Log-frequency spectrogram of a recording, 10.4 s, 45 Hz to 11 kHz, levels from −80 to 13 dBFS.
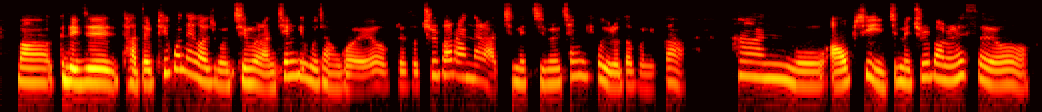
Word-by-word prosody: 막 195 -2 +3
근데 205 -4 +8
이제 185 -2 +7
다들 180 -1 +2
피곤해 315 -1 -1
가지고는 190 -7 0
짐을 185 0 +1
안 150 +1 -2
챙기고 265 -7 -1
잔 180 -6 -6
거예요. 150 +3 -3
그래서 165 -1 -6
출발하는 280 -3 -1
날 220 -3 -5
아침에 195 -2 -6
짐을 185 0 -4
챙기고 270 -2 -6
이러다 160 +1 -1
보니까 160 +3 -9 0.5
한 245 -5 -3
뭐 165 -2 -1
9:00 190 - +3
이쯤에 185 +3 -3
출발을 245 0 -1
했어요. 180 - -2
190 Hz, 330 characters per minute, -21 LUFS, 170-245 Hz, 0.5 s, 근데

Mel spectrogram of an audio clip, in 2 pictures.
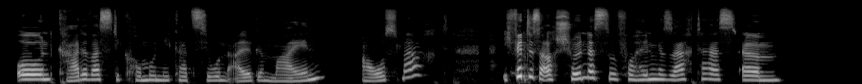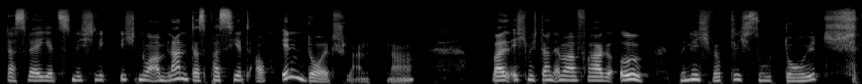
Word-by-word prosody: Und 230 +1 +6
grade, 180 +8 -2
was 225 -1 +4
die 215 - -9
Kommunikation 190 -1 -4
allgemein 165 - -4 0.4
ausmacht. 195 - -5 0.5
Ich - - -6
finde 370 -1 +8
es - - +6
auch 220 +2 +3
schön, 255 +3 +3
dass 300 0 +5
du 250 -3 -3
vorhin 225 0 -1
gesagt 225 +1 -2
hast, 230 -2 0
ähm, 195 -1 +1 0.8
das 180 -1 0
wäre 185 -2 +1
jetzt 175 +3 -2
nicht 190 +1 -6
liegt 210 -1 -10
nicht 225 +1 -6
nur 205 -3 0
am 180 0 -2
Land. 245 +1 +1
Das 180 -1 +2
passiert 195 +2 +1
auch - - -8
in 270 0 +3
Deutschland, - - -4
ne? - - -10 0.8
Weil 190 +1 +4
ich 215 +1 -4
mich 210 - -3
dann 210 -1 -2
immer 195 -1 +1
frage: 185 -2 -1
„Äh, 220 -1 +7 0.4
bin 190 +4 -1
ich 225 -6 +1
wirklich 215 +6 -5
so 175 -2 -7
deutsch, 160 +7 -2
205 Hz, 155 wpm, -28 LUFS, 185-230 Hz, 0.8 s, finde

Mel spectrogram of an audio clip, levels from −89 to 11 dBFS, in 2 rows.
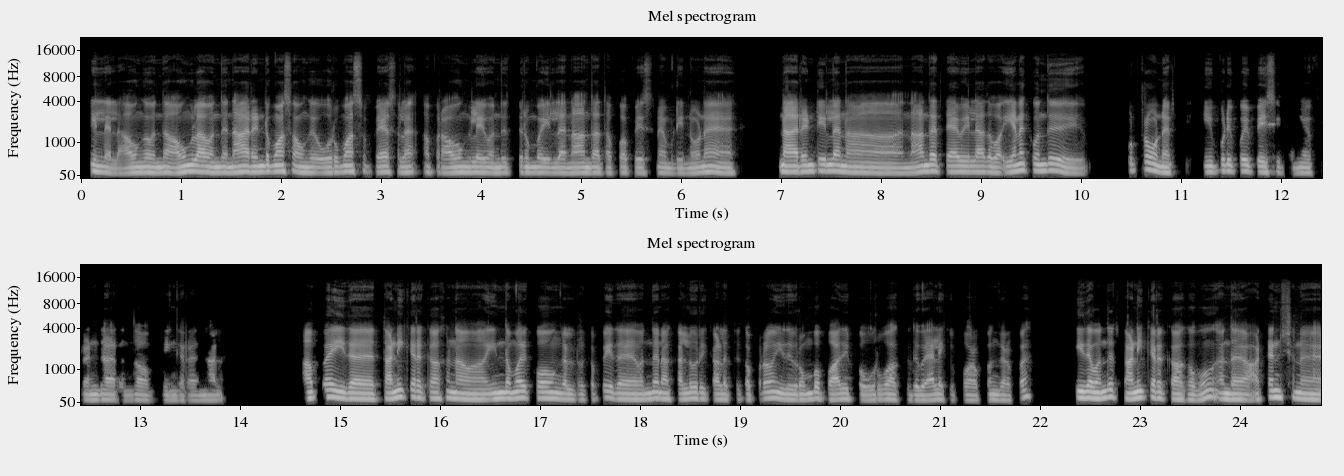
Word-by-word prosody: இல்ல, 125 -2 +1
இல்ல. 95 -1 -5
அவுங்க 110 +2 +1
வந்து 110 +1 +1
அவுங்களா 130 +4 +4
வந்து, 115 +1 +2
நான் 125 +2 +4
2 125 +1 +3
மாசம், 135 0 +2
அவுங்க 115 -1 0
1 115 +1 -1
மாசம் 130 -2 -1
பேசல. 115 -1 -1 0.2
அப்புறம் 115 -2 -5
அவுங்களே 115 0 +1
வந்து, 110 +1 -1
திரும்ப 115 -1 -1
இல்ல 105 0 -1
நான் 110 0 +1
தான் 110 -2 -2
தப்பா 105 +2 -6
பேசுனேன், 105 +1 -5
அப்படின்னோன, 100 +3 -3 0.8
நான் 125 0 +6
2 135 +2 +1
இல்ல. 140 0 +3
நான், 105 -3 0
நான் 125 +4 +2
தான் 135 -1 0
தேவையில்லாத 125 -1 +1
வ - - +1 0.2
எனக்கு 150 +1 +1
வந்து 145 +2 +2 0.8
குற்ற 150 +3 -7
உணர்ச்சி. 115 -1 -1 0.2
இப்படி 140 +3 -1
போய் 135 -3 -1
பேசிட்டமே, 110 -2 -3
பிரெண்டா 110 0 -1
இருந்தும் 100 0 -5
அப்படிங்கிறதுனால. 100 0 -7 0.9
அப்ப 135 - -3 0.2
இத 130 -1 +4 0.3
தனிக்கிறக்காக, 140 -1 +2
நான் 115 -2 +2 0.2
இந்த 130 +1 +5
மாதிரி 145 0 +3
கோபங்கள் 130 -4 +2
இருக்கப்போ, 110 +6 -10
இத 120 - 0 0.2
வந்து 120 +4 +1
நான் 120 -1 -2
கல்லூரி 125 +2 0
காலத்துக்கு 110 -1 -4
அப்பறம், 135 +4 -1
இது 115 -1 +1
ரொம்ப 125 +4 0
பாதிப்ப 115 -1 -1
உருவாக்குது 110 -2 -3
வேலைக்கு 105 0 -2
போறப்பங்கிறப்ப, 100 +3 -5 0.6
இத 140 - +5
வந்து 145 +5 +4 0.2
தனிக்கிறக்காகவும், 125 -2 +2
அந்த 115 -1 +3 0.2
அட்டென்ஷனை 135 -1 +1
115 Hz, 160 wpm, -23 LUFS, 110-130 Hz, 0.9 s, நான்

